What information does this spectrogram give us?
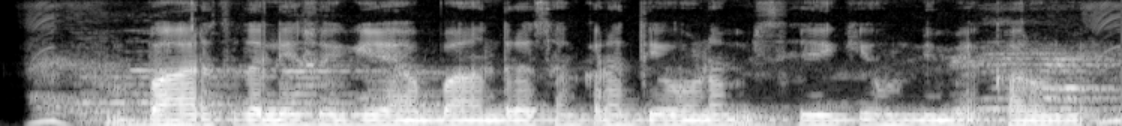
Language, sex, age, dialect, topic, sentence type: Kannada, male, 18-24, Dharwad Kannada, agriculture, statement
